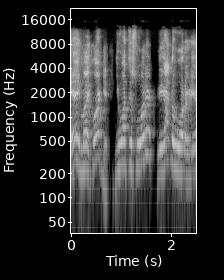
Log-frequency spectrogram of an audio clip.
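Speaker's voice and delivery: normal, plain, friendly voice. Retelling how Joel Kane offered water and gave none: imitating Joel Kane. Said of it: "You're like".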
